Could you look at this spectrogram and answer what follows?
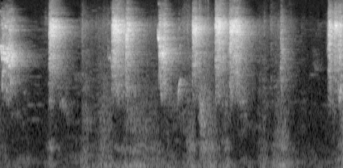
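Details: High, sharp chirps from a caged cockatiel, spaced irregularly about once a second, some with a short rising squeak, and quiet pauses between.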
